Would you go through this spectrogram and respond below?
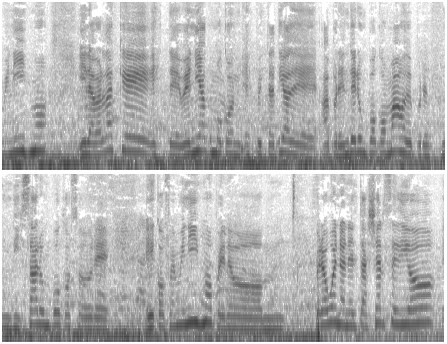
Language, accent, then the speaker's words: Spanish; Río Gallegos, Santa Cruz, Argentina; soy de Santa Cruz, de Río Gallegos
